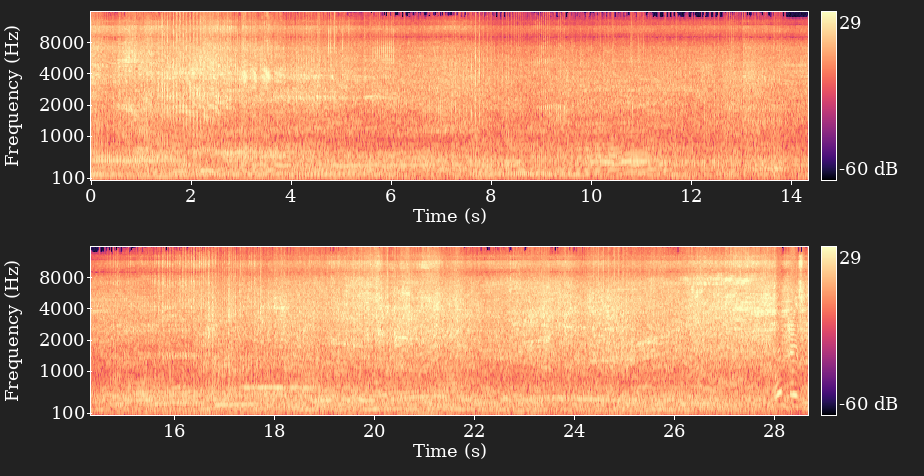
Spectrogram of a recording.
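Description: A convoy of many small two-stroke scooter engines (Vespas and Lambrettas) running together, their notes overlapping and rising and falling as the riders ride on. About halfway there is a short dip, after which the scooters pass one after another.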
